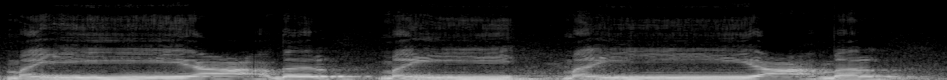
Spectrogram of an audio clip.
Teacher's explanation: Cara dengungnya dimasukkan ke hidung atau di al-khoisum. Rata-rata yang tidak masuk di ya dan wa, ini jarang yang ke al-khoisum.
